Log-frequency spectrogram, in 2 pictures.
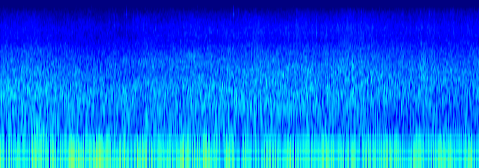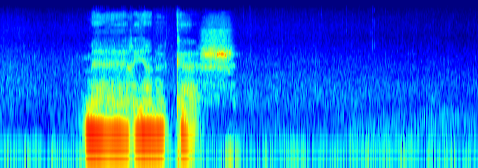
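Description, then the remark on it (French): Gentle waves of an ebbing tide at a low tidal coefficient lap softly in a steady, low wash throughout, faint and unbroken, in a small cove enclosed by cliffs with no wind and no swell, while a voice speaks briefly midway over them. “rien ne gâche le doux bruit du reflux petit coefficient.”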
